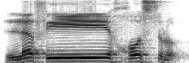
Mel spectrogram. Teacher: یہاں را کے نیچے زیر ہے، اس لیے را کو باریک پڑھیں گے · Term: را مرامہ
